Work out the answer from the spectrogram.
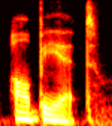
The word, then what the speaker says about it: albeit: Let's learn how to pronounce and use the word albeit. The correct pronunciation is all bit with the stress on the second syllable.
